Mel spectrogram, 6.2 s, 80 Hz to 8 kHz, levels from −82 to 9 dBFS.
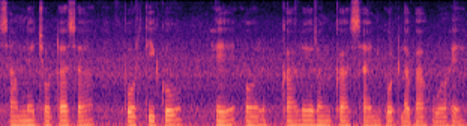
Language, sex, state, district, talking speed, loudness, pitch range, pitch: Hindi, male, Arunachal Pradesh, Lower Dibang Valley, 145 wpm, -16 LUFS, 105-110 Hz, 105 Hz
